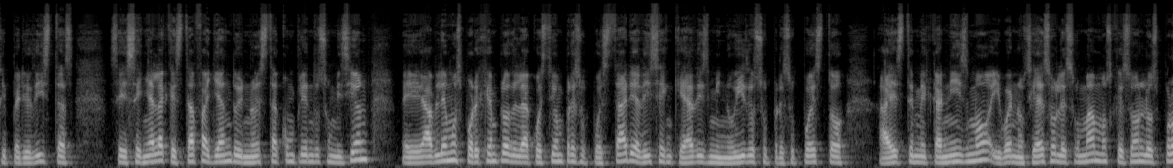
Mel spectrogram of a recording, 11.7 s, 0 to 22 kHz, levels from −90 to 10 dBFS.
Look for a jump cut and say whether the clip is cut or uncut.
uncut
